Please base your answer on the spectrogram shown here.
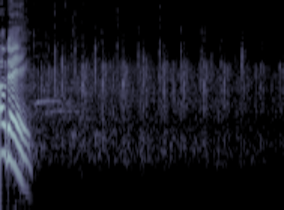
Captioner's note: audience cheers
